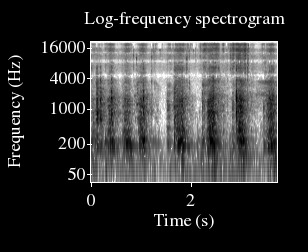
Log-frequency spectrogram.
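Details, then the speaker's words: Three-year-old Kenmore (Sears) washing machine, sealed bearing and drive shaft gearcase turned by hand: dry, scraping rub in bursts with each turn; at high spin speed it sounds like an aircraft taking off; worn gearcase bearing, replaced with a new unit. "hear the rubbing sound there when that gets spinning at high speeds it sounds like an aircraft or helicopter taking off"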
